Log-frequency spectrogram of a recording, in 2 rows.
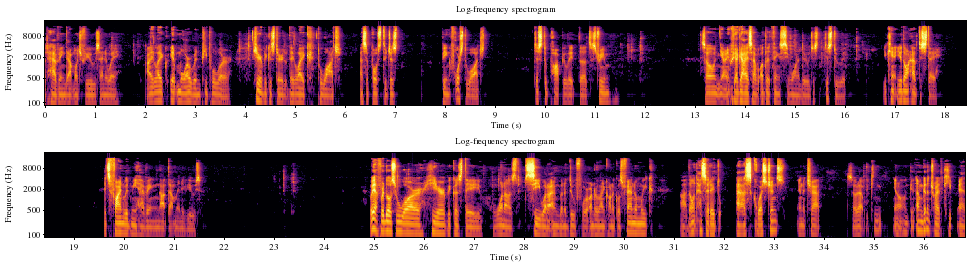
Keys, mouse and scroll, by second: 1.1 ctrl+z, 1.8 ctrl+z, 2.7 ctrl+z, 3.2 ctrl+z, 3.8 ctrl+z, 4.5 click, 5.8 click, 6.8 click, 8.9 click, 10.1 click, 10.9 click, 11.7 ctrl+z, 12.2 click, 17.3 click, 18.6 click, 20.9 click, 21.9 click, 23.1 ctrl+z, 24.0 click, 25.4 ctrl+z, 26.0 click, 27.4 ctrl+z, 27.6 ctrl+z, 29.5 click, 30.9 click, 33.6 click, 34.3 click, 34.6 click, 35.5 click, 36.2 click.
